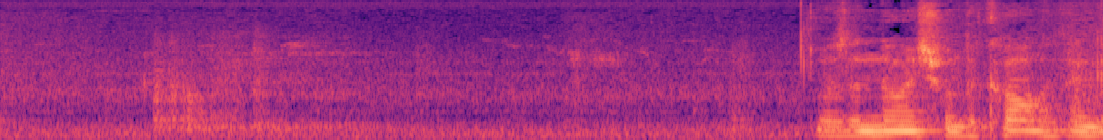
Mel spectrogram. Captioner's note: corner creaking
